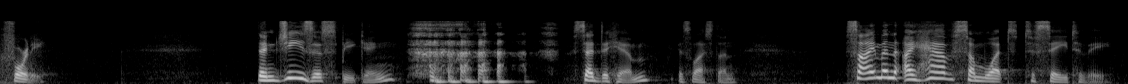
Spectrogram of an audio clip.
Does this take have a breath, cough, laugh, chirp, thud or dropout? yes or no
yes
